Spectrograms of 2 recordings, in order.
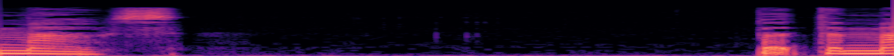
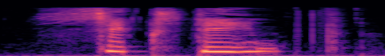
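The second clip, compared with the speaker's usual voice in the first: squeaky mouse voice; 10 semitones higher than usual. Acted.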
